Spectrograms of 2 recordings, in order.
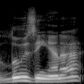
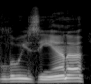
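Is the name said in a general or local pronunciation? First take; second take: local; general. First: The name has the local Louisiana pronunciation. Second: The name has a general American pronunciation.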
